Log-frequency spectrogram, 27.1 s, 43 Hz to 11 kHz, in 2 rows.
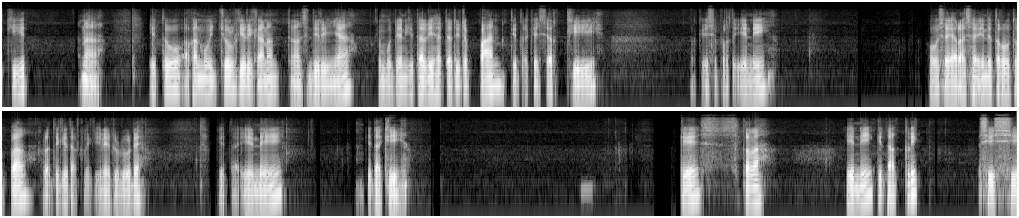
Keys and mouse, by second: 4.6-5.7 middle drag, 6.9 middle click, 9.9 g, 12.1-13.4 middle drag, 14.1 middle click, 16.5 click, 18.1 middle click, 19.2 shift+click, 19.9 middle click, 21.9 g, 24.5 middle click, 25.5 click, 25.9-27.0 middle drag.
